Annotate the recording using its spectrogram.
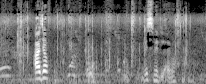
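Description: A car door latch clicks open.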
